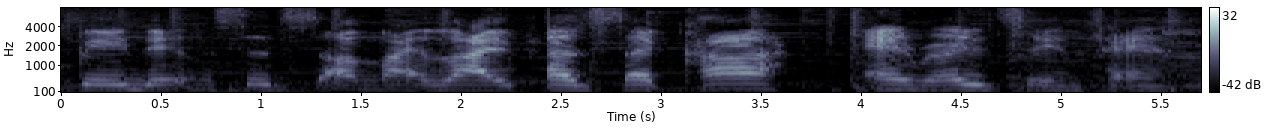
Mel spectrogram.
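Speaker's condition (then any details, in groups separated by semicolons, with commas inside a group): Cerebral palsy; present from birth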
